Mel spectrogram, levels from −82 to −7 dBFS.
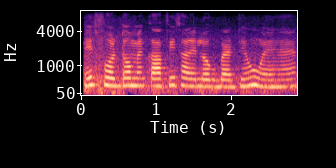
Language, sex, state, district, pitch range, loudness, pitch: Hindi, female, Haryana, Jhajjar, 210-235 Hz, -16 LUFS, 220 Hz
